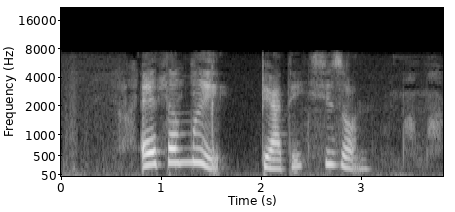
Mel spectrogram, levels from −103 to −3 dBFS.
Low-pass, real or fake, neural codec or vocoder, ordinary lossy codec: 7.2 kHz; real; none; AAC, 48 kbps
